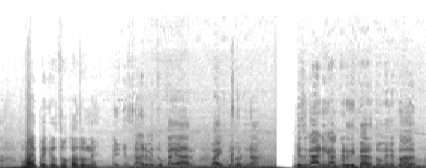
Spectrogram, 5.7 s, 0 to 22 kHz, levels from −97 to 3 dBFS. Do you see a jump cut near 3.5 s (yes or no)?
yes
